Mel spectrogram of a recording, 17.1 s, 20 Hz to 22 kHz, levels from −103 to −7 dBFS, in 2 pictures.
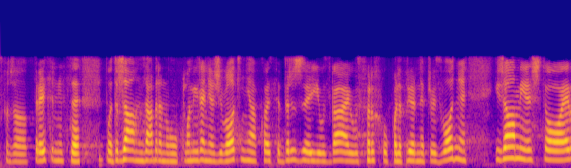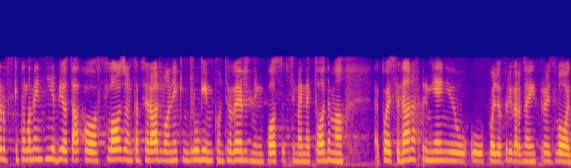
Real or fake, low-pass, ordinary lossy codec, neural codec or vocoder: fake; 5.4 kHz; none; codec, 16 kHz, 2 kbps, X-Codec, HuBERT features, trained on balanced general audio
